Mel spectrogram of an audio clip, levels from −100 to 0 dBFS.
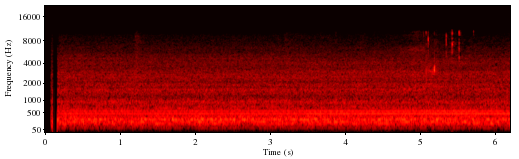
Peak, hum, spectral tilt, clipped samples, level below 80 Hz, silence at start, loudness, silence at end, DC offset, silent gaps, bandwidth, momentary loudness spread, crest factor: -32 dBFS; none; -4 dB/octave; under 0.1%; -88 dBFS; 0.05 s; -56 LUFS; 0 s; under 0.1%; none; 11 kHz; 4 LU; 24 dB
